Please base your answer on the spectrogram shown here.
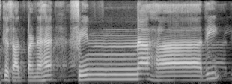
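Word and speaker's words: في النهار: کے ساتھ پڑھنا ہے، فن نہاری، رے نہیں پڑھیں گے، فن نہارے، بعض لوگ پڑھتے ہیں فن نہارے، تو یہ غلطی ہے، روزر ری پڑھیں گے، فن نہاری، سبحن، سب، سین کو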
